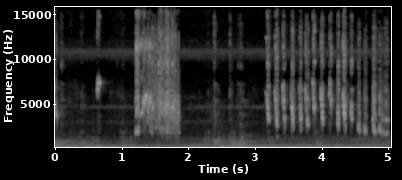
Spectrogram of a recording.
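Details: Blue-crowned hanging parrot (serindit trotol) recorded as a model for young birds: a faint high squeak, a short rasping hiss burst, then a fast run of tiny high ticking chips over a soft background rumble.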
